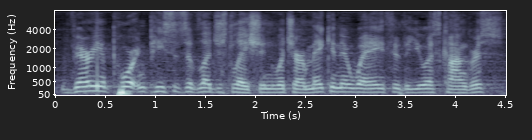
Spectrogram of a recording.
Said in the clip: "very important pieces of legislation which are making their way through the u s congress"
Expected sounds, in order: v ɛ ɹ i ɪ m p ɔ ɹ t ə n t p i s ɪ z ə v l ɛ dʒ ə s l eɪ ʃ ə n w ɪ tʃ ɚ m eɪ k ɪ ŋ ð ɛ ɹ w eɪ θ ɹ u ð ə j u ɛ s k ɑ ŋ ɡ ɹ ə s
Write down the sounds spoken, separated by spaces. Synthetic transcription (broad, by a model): v ɛ ɹ i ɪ m p ɔ ɹ t n p i s ɪ z ə v l ɛ dʒ ə s l eɪ ʃ ə n w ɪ tʃ ɚ m eɪ k ɪ ŋ ð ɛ ɹ w eɪ θ ɹ u ð ə j u ɛ s k ɑ ŋ ɡ ɹ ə s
